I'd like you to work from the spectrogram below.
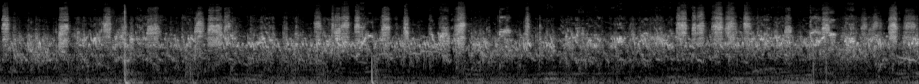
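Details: A flock of Australian parrots keeps up a busy stream of high, sharp chirps and short squawks over about nine seconds, overlapping calls forming a steady twittering din.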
